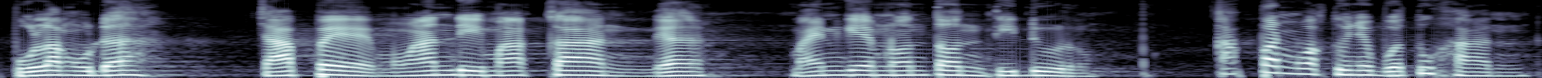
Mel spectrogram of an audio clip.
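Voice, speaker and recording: Young guy w a preaching to teens, a bit high voice, casual slang, church hall echo. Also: slow pace, clear, resonant tone. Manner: casual slangy preaching mixing English phrases, animated. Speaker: youth pastor. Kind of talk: sermon to a youth group. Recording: long hall reverb.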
